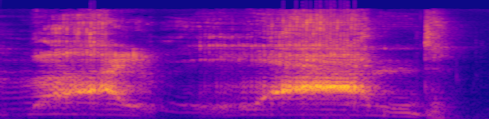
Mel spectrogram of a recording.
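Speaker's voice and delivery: very loud, low, rough, gurgled cry. A storyteller voices a man with blood in his mouth, gurgling out the words. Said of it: "he gurgles out".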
